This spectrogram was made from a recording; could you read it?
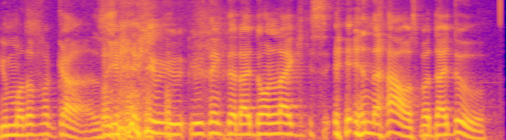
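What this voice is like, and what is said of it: Put-on French accent, sounds Italian. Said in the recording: “Keep going with your French accent... That was more Italian than it was French.”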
